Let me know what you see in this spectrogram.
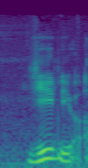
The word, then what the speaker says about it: Giglio: Costa Concordia gick på grund där utanför med reservation för uttalet här. Ja. Giglio. – Giglio, ja, det låter bra ändå.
